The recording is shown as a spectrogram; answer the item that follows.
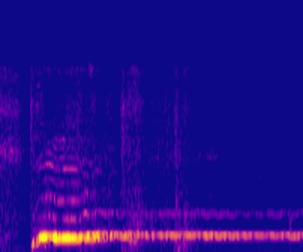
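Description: A woman humming one long, steady note, sliding up into it about half a second in.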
